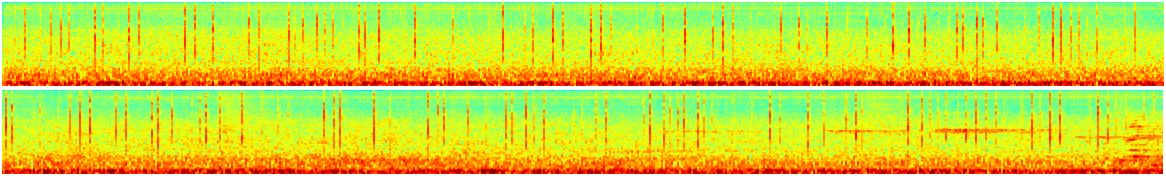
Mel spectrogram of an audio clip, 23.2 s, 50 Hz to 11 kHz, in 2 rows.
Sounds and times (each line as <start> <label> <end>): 0.0 Interference 23.2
